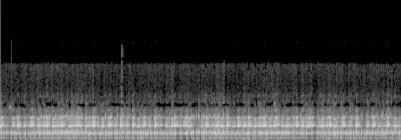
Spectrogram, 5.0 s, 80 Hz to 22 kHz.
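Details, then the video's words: Dense frog chorus at Ol Donyo on the africamLIVE camera, 05 October 2023, a constant incessant din: quick rattling pulses stacked over a bright sustained trill, loudness flickering rapidly but never dropping out. "We are Froggies, hear us croak!"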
